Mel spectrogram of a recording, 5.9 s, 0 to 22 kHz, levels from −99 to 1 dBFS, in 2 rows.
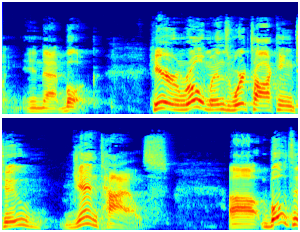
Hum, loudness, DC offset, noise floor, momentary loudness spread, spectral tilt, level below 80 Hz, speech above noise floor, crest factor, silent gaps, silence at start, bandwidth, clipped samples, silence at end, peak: none; -18 LUFS; under 0.1%; -55 dBFS; 15 LU; -4 dB/octave; -60 dBFS; 37 dB; 18 dB; none; 0 s; 13.5 kHz; under 0.1%; 0 s; -2 dBFS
